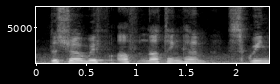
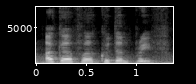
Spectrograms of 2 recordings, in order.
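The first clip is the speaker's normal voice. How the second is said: plain reading voice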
